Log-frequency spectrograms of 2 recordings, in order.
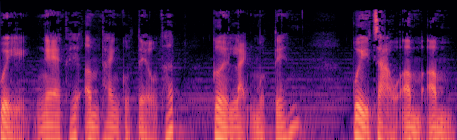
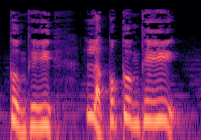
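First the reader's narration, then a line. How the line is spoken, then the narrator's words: Shrill scream. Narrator (Vietnamese): tiếng hét chói tai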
